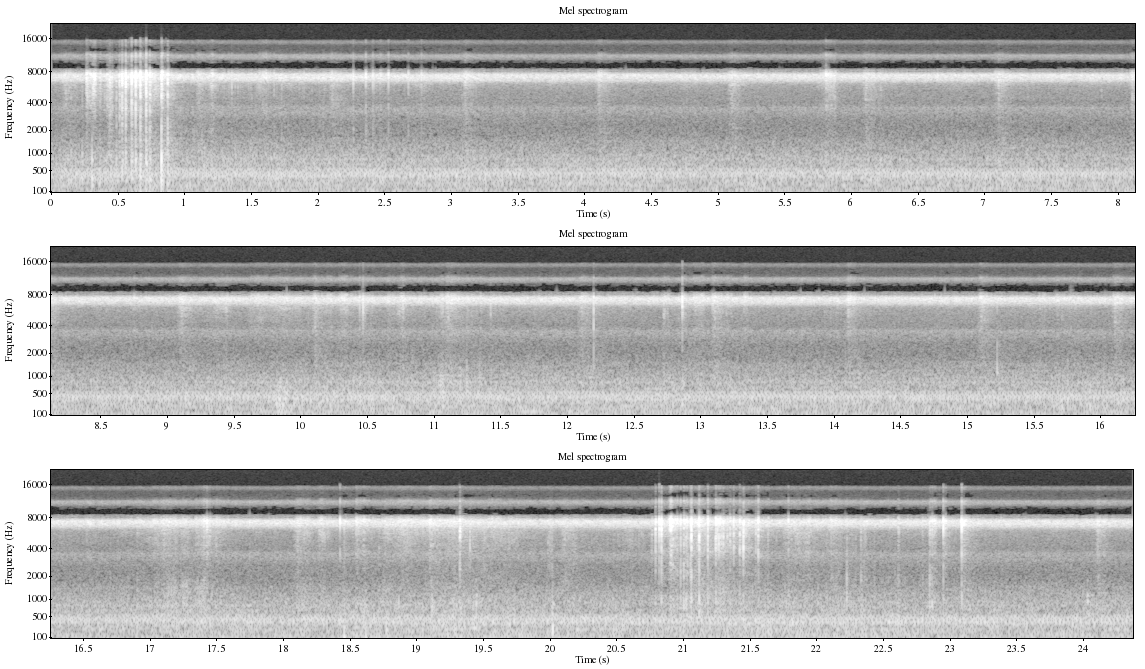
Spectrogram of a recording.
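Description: Paper pages of a CD lyric booklet being turned and handled, rustling about a second in and again near the end. Under it runs a steady high-pitched background whine.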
